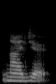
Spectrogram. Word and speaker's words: Niger: And also the Wagner group, they are helping Niger, how do you say that? Niger, yeah, to get rid of the French and the Americans And the Swedes.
